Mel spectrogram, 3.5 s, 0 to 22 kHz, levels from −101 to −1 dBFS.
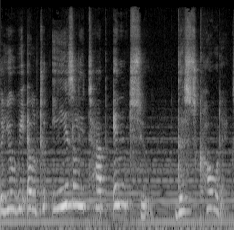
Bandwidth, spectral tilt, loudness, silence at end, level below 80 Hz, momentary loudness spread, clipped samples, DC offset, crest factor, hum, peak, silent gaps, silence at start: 19.5 kHz; -4 dB/octave; -29 LUFS; 0 s; -58 dBFS; 9 LU; under 0.1%; under 0.1%; 16 dB; none; -12 dBFS; none; 0 s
